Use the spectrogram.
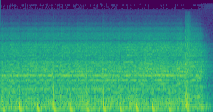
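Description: A punk rock band plays live, loud and dense, with a steady pounding drumbeat about three hits per second under a wall of distorted guitar, ending with a crash.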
